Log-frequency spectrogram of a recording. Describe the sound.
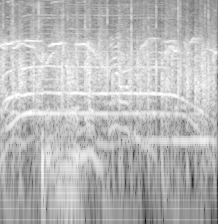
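Audience applause and cheering greet a guest joining a morning radio show, a dense continuous patter blended with sustained musical tones.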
